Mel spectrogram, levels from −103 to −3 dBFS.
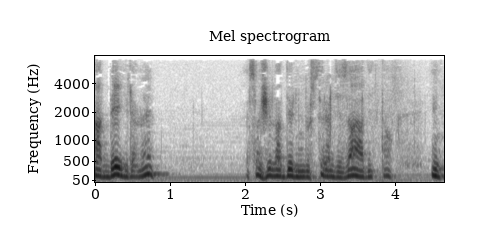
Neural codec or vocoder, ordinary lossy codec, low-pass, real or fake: none; MP3, 32 kbps; 7.2 kHz; real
